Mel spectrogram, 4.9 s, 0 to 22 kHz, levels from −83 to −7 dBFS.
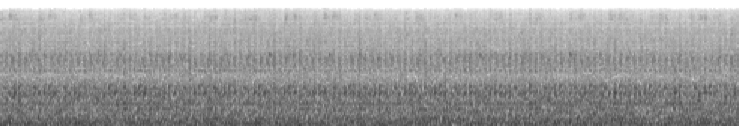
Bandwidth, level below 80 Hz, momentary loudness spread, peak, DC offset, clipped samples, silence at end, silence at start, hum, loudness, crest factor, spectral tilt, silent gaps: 16.5 kHz; -40 dBFS; 0 LU; -4 dBFS; under 0.1%; under 0.1%; 0 s; 0 s; none; -29 LUFS; 24 dB; -4 dB/octave; none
